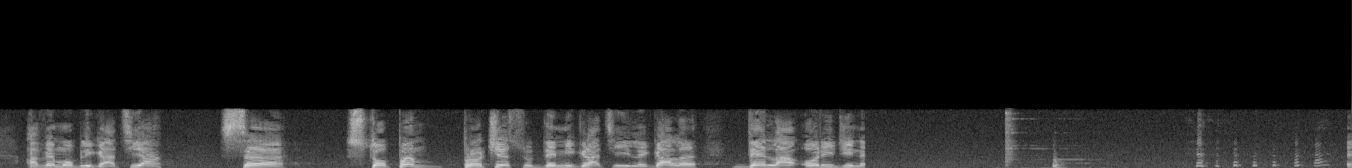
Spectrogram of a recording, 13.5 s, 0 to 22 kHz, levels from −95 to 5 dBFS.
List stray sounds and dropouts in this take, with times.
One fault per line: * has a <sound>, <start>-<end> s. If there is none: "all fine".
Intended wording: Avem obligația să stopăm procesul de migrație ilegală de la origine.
* has a thud, 9.9-11.2 s
* has a laugh, 11.8-13.3 s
